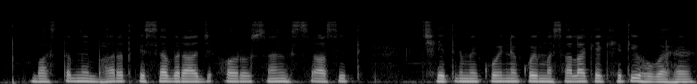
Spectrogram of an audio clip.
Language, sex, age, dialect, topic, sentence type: Magahi, male, 18-24, Southern, agriculture, statement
